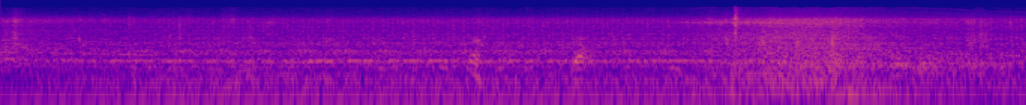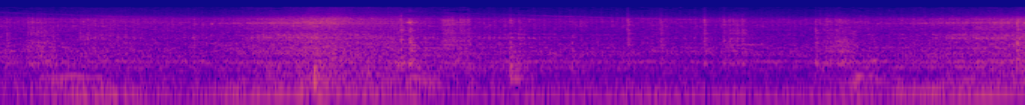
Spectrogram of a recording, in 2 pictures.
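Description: Ford pickup truck's engine running, swelling twice in level, once about four seconds in and again near seven seconds.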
